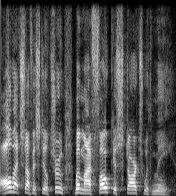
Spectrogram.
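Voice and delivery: loud, driving preacher's build; full-voiced pulpit fervor; preaching. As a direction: preach it out to the congregation.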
